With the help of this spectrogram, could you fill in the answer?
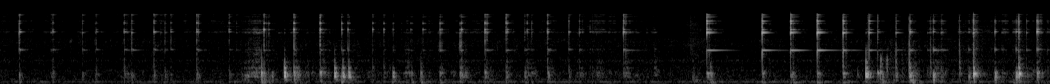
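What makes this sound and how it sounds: Fingernails tap and scratch the cut ridges of an empty cut-crystal glass tumbler lying on its side on wood. A long series of quick, bright clinks rings out, each with a high, glassy ping that dies away almost at once. Between the taps come short scratchy rasps, thickest near the start.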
